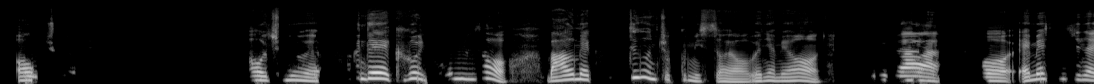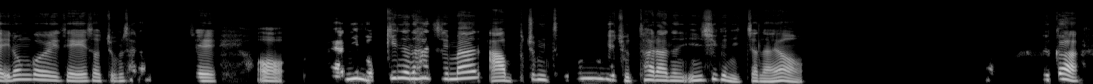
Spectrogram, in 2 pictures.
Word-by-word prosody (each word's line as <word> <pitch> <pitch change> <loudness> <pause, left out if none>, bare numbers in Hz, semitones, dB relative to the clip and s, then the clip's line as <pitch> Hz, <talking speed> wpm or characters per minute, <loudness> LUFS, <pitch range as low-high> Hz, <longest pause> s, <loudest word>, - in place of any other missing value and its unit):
어우. 190 +1 +4 0.4
중요한데. - - -35 1.5
어 195 -1 +2
중요해요. 185 -3 0 0.4
근데 270 0 +7
그걸 255 +4 -1 0.2
먹으면서 250 0 0 0.4
마음의 215 +7 +4 0.4
갈등은 320 -5 +3
쪼끔 190 -5 -7
있어요. 130 -4 -2
왜냐하면 165 -3 +1 0.5
우리가 195 - +3 0.4
뭐 165 -3 +4
MSG나 225 +2 0
이런 225 +5 0
거에 205 -5 0
대해서 165 0 -1
좀 160 0 -9
사람들이 210 +2 -13 0.4
이제 160 -2 0 0.4
어 - - +1 0.5
많이 265 +2 +3
먹기는 280 +8 0
하지만 270 +1 +2
아 175 0 +4 0.2
좀 225 -1 -4
'덜 - - -17 0.2
먹는 275 -1 -2
게 210 -3 -3
좋다.'라는 180 0 -1
인식은 200 -1 -2
있잖아요. 140 0 -1 1.8
어. - - -19 0.5
그러니까 220 -3 +3
200 Hz, 240 characters per minute, -21 LUFS, 170-250 Hz, 1.8 s, 근데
